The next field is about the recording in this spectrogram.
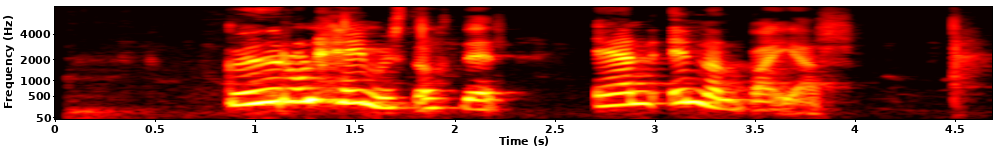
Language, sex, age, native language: Icelandic, male, 40-49, Icelandic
